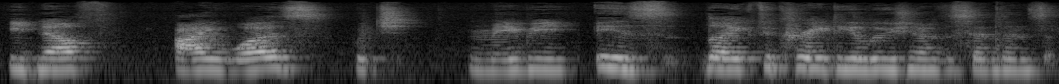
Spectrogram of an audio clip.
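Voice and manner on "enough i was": "Enough I was" drawn out slowly with a rise; slow stressed reading. Shown as a demonstration. Testing how the line break rereads the poem, slow and deliberate. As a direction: spell out the new phrase slowly, weighing each word. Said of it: "creates the sentence that says".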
